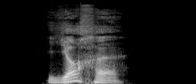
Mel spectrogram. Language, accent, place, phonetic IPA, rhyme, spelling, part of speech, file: German, Germany, Berlin, [ˈjɔxə], -ɔxə, Joche, noun, De-Joche.ogg
- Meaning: nominative/accusative/genitive plural of Joch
